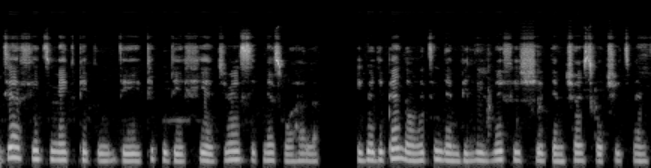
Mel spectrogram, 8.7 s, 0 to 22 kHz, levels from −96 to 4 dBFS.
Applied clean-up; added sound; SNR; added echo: none; none; none; none.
